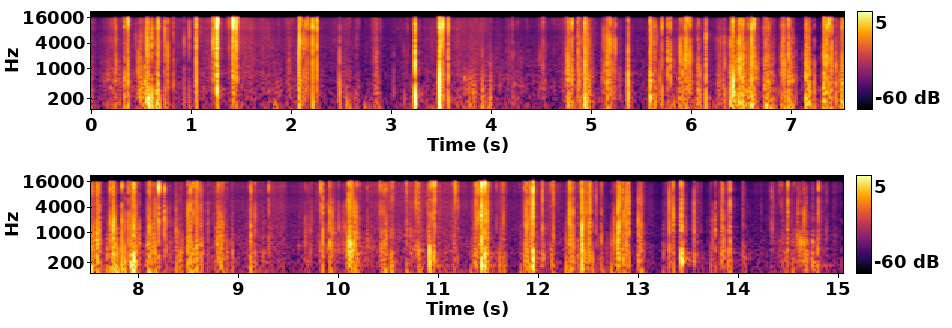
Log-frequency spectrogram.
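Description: A black knitted cushion with a sequin patch is squeezed while long nails scratch across the sequins. Dense, irregular bursts of crackling, crinkly scratching come in quick clusters, each dying away almost at once, with a soft muffled low thump from the squeezing under the bright sequin rasps.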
